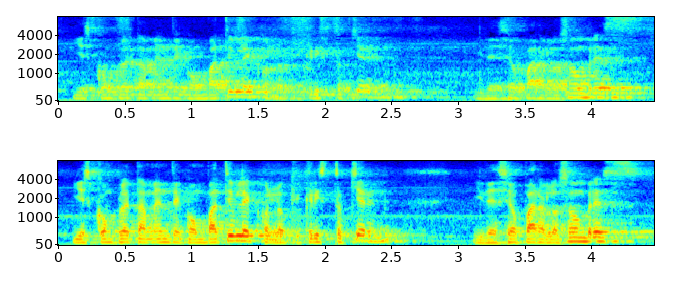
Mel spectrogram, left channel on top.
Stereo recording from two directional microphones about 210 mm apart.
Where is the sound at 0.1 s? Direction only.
45° right (ahead or behind).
